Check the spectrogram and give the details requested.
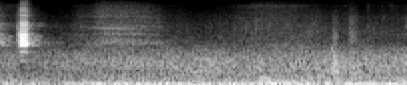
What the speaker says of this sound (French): Un petit klaxon.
